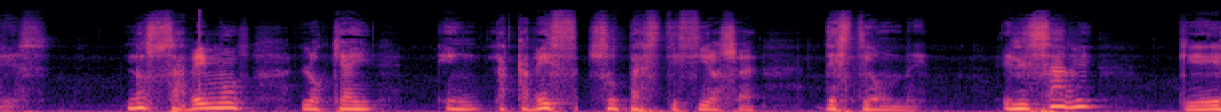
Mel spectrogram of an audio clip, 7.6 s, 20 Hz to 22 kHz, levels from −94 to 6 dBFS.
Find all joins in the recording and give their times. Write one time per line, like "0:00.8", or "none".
0:03.6
0:06.2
